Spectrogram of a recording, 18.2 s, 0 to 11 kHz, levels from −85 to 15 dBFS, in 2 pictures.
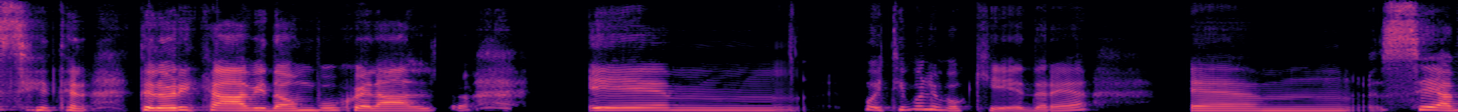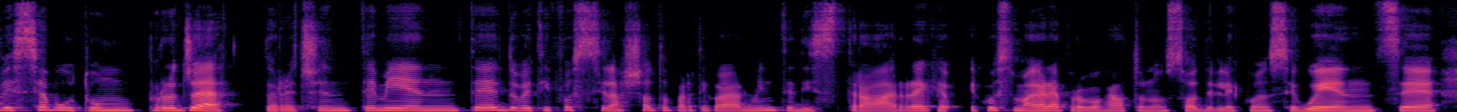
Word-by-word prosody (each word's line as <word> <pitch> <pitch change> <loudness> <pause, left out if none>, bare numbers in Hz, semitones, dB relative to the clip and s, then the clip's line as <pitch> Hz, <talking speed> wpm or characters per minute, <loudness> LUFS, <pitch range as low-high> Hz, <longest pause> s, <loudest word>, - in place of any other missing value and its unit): sì, 250 -5 -2
te 225 -3 0 0.3
te 255 - +9
lo 225 0 +11
ricavi 220 -3 +7
da 195 -2 +4
un 215 +2 0
buco 225 +1 -1
e 200 - +7
l'altro. 195 0 +1 0.7
Ehm, 230 -1 -1 0.5
poi 255 -6 -4
ti 270 - -7
volevo 285 -10 -4
chiedere, 235 - -5 0.6
ehm, 195 -1 -5 0.2
se 270 0 +2
avessi 225 +1 +2
avuto 235 -2 -3
un 205 +1 -2
progetto 215 -3 +2
recentemente 215 +3 -3
dove 225 -2 -3
ti 220 0 -9
fossi 235 -1 -8
lasciato 220 +4 -6
particolarmente 200 +1 -5
distrarre 180 -1 -3
e - - -5
che 195 +6 -7
e 225 - -12
questo 230 0 -5
magari 190 0 +2
ha - - 0
provocato, 180 -1 -5
non 170 +1 -9
so, 180 -1 -5
delle 170 +1 -7
conseguenze 175 0 0
210 Hz, 130 wpm, -24 LUFS, 190-230 Hz, 0.7 s, lo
